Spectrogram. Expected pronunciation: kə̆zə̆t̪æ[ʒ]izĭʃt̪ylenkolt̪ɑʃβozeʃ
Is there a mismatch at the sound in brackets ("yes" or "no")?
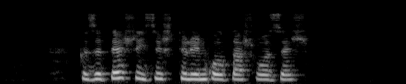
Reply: yes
